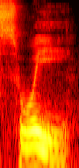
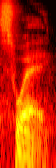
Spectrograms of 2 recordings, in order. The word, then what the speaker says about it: Sui: It is pronounced Sui, not Sway.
